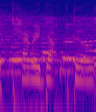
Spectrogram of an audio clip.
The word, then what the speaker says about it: pterodactyl: you not hear a pterodactyl in the toilet because whatever's happening in that toilet is then no because the p is silent you can tell you're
